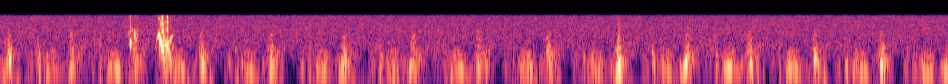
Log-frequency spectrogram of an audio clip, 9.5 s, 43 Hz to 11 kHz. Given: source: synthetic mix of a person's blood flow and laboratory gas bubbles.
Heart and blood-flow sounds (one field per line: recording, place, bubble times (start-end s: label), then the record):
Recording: Doppler ultrasound of blood flow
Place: precordium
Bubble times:
1.27-1.40 s: bubbles
1.55-1.74 s: bubbles
From the record:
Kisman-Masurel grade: 113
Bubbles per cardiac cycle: 1 to 2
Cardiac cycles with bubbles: 1 to 10%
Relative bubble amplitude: loud (0.450 to 0.775)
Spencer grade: 1 (occasional bubble signal discernible with the cardiac motion signal, with majority of cardiac periods free of bubbles)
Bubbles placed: anywhere in the cardiac cycle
